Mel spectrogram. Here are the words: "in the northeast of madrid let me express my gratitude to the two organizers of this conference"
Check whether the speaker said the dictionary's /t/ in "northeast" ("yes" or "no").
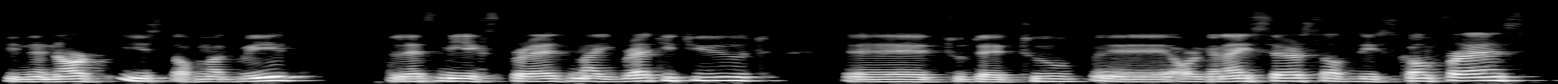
yes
